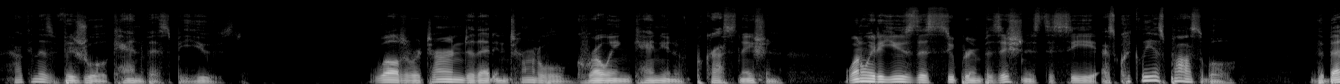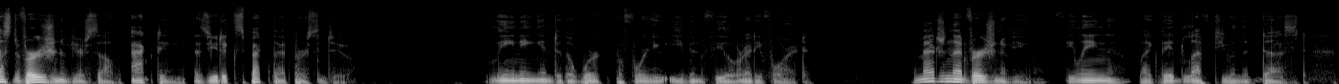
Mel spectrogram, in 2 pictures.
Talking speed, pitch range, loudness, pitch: 150 wpm, 75-100 Hz, -25 LUFS, 85 Hz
